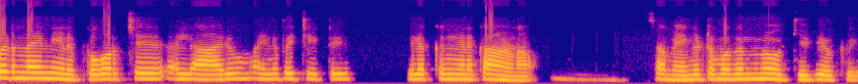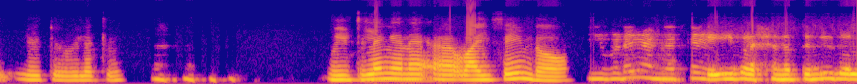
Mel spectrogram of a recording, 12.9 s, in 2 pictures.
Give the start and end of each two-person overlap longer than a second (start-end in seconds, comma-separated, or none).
none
